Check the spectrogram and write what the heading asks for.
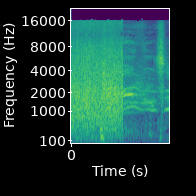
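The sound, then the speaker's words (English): A brief burst of canned applause from a sound button, dense and loud for under a second before cutting off abruptly, followed by a voice speaking. “No, keep it going. It all deserves applause.”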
